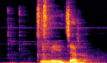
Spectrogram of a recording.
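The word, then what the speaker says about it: ledger: लेजर क्या होता है लेजर तो लेजर डी इसमें साइलेंट होता है लेजर नहीं पढ़ना आपको लेजर हम पढ़ना है लेजर तो ये काउंटिंग की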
